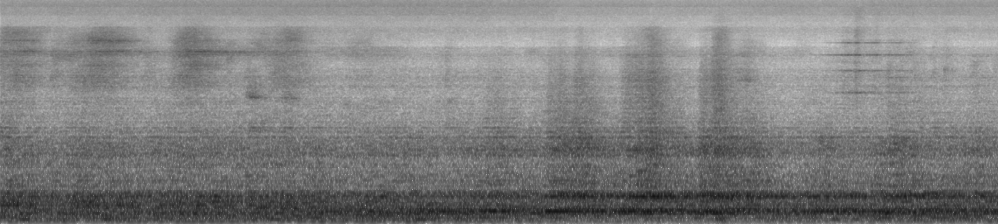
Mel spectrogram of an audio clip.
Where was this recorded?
on a subway train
